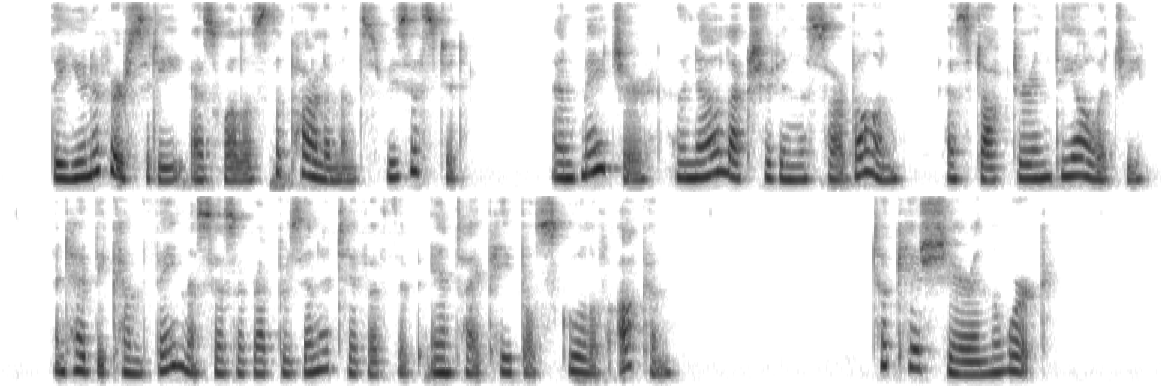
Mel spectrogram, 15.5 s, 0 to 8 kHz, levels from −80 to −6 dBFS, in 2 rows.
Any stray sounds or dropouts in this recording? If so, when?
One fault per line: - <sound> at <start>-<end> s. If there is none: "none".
none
